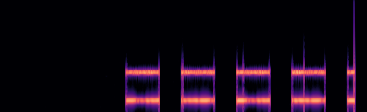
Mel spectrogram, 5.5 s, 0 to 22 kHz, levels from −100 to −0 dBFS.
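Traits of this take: tremolo saw up 1.1 Hz, depth 45%; a shimmering, thickened sound

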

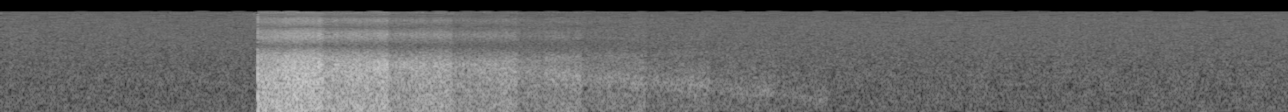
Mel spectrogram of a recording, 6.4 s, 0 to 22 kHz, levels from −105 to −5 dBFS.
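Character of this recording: aliases and images of a low sample rate 4100 Hz, jitter 0%; tremolo saw up 3.1 Hz, depth 60%; a quantiser's noise floor 8-bit, dither triangular; Vorbis

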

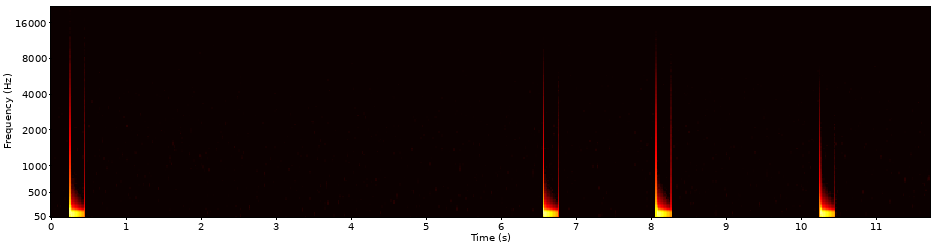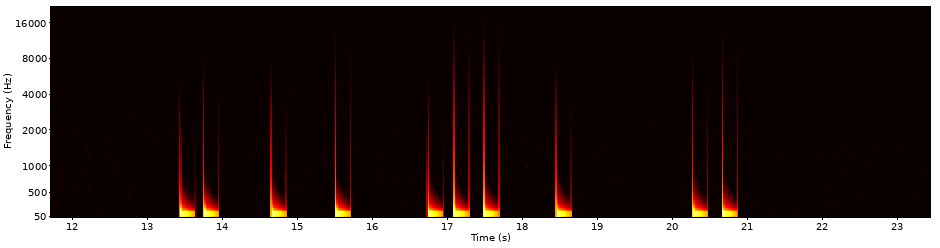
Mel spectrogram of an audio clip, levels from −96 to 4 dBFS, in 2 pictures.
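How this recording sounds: noise floor -80 dBFS; spectral tilt -17.5 dB/oct

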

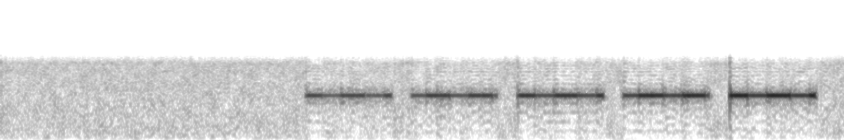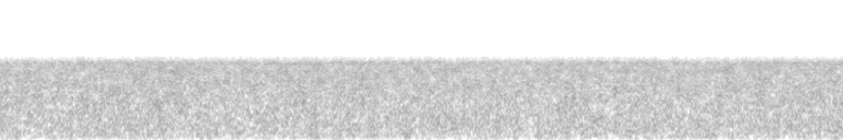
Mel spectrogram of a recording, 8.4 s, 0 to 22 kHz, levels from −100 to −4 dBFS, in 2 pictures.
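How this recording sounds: chopped level 4.7 Hz, depth 60%, duty 55%; a quantiser's noise floor 8-bit, dither triangular; AMR-NB

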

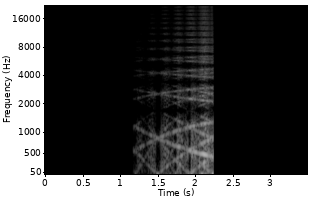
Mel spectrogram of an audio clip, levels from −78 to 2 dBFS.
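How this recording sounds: aliases and images of a low sample rate 1700 Hz, jitter 0%; tremolo triangle 5.8 Hz, depth 75%; a quantiser's noise floor 12-bit, dither none; a shimmering, thickened sound

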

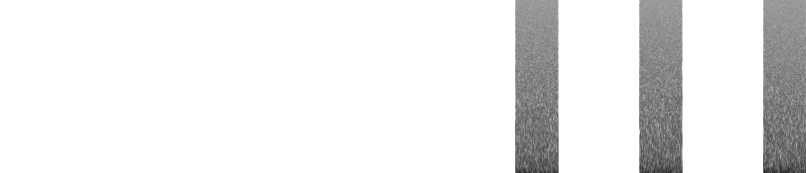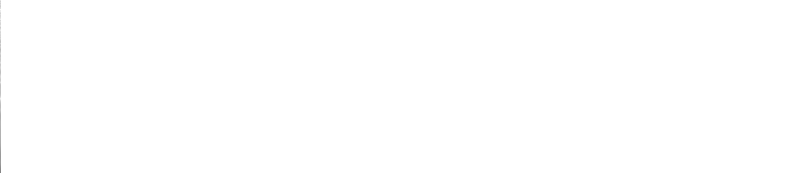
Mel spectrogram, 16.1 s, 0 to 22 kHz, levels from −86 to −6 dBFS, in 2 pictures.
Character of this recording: noise floor -84 dBFS; spectral tilt -3.0 dB/oct

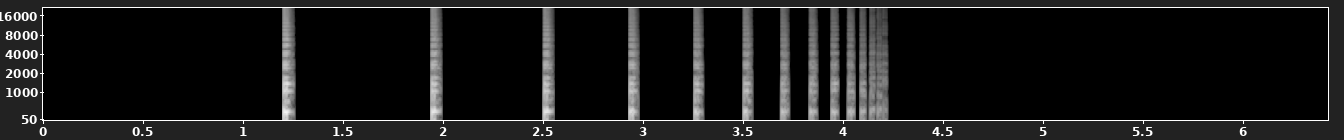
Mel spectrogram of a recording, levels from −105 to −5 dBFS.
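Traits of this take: a buzz of ramps at a fixed pitch in blocks of 32 samples; tremolo saw up 2.2 Hz, depth 35%; a quantiser's noise floor 6-bit, dither none; a shimmering, thickened sound

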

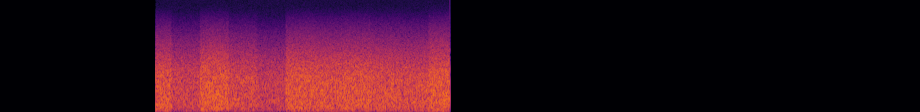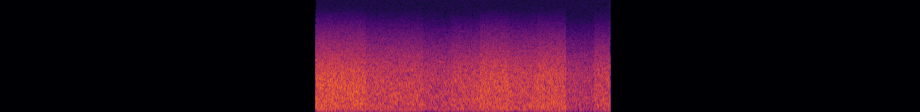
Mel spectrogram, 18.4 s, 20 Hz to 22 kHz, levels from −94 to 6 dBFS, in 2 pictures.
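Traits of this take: random-step tremolo, depth 75%; a quantiser's noise floor 10-bit, dither none

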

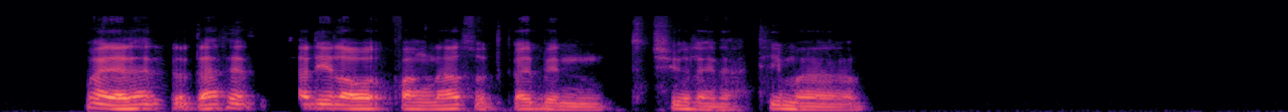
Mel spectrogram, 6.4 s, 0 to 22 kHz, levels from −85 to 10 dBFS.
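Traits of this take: noise floor -80 dBFS; spectral tilt -6.0 dB/oct

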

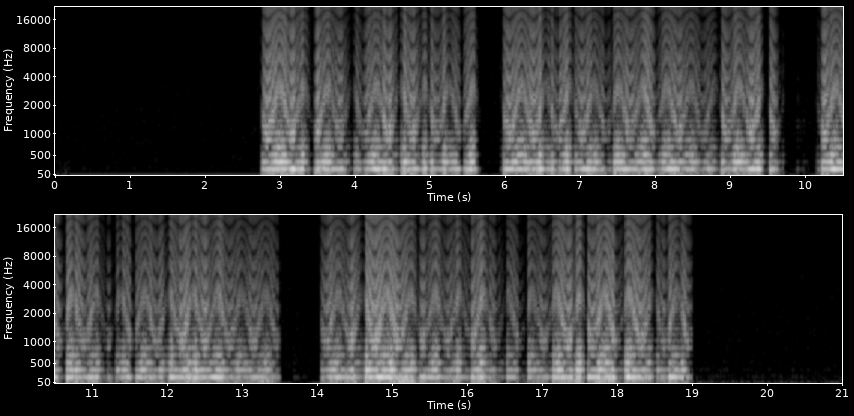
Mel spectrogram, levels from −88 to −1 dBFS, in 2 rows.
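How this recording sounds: a buzz of ramps at a fixed pitch in blocks of 256 samples; phasing stages 12, 3.1 Hz, lowest notch 510–1700 Hz; a quantiser's noise floor 12-bit, dither triangular; a shimmering, thickened sound

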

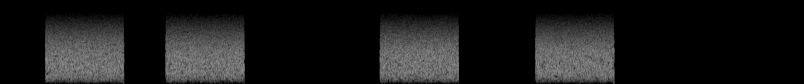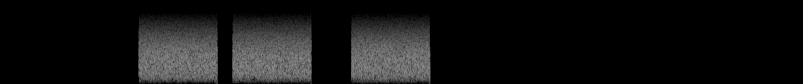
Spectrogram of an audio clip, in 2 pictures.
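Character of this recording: noise floor -89 dBFS; spectral tilt -1.5 dB/oct

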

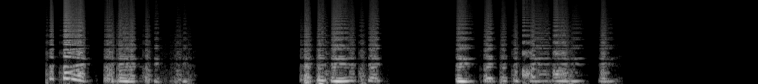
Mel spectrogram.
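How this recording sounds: a quantiser's noise floor 10-bit, dither none; phasing stages 8, 0.31 Hz, lowest notch 280–1400 Hz; aliases and images of a low sample rate 1100 Hz, jitter 0%; a shimmering, thickened sound

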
